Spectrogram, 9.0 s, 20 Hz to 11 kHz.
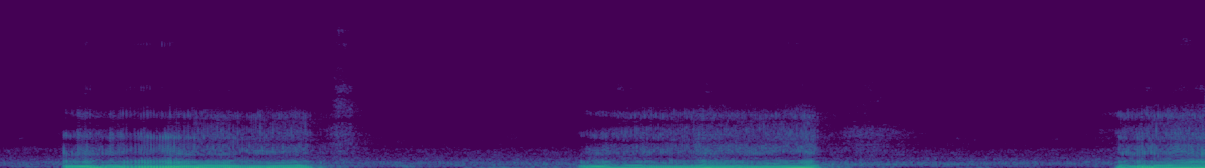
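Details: A 100 lb muscular dog with a chronic crusty-nose condition snores while asleep: loud, low, rattling snores on each breath, about two every nine seconds, with quiet pauses between them.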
